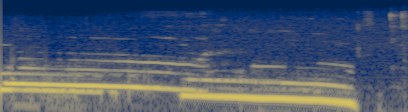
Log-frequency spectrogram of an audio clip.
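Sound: wolf howling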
